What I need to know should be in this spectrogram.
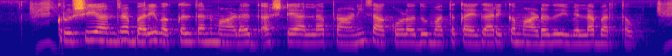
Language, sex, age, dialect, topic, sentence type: Kannada, female, 18-24, Northeastern, agriculture, statement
